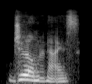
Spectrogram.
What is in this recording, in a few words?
"Germanize", Indian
